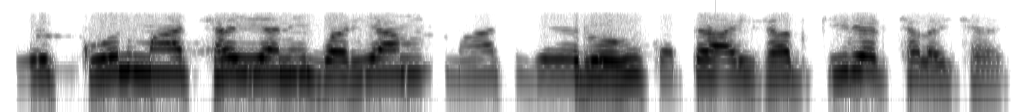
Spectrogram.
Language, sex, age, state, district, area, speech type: Maithili, male, 18-30, Bihar, Muzaffarpur, rural, conversation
